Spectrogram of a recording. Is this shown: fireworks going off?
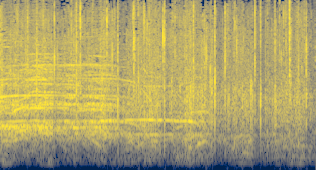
no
